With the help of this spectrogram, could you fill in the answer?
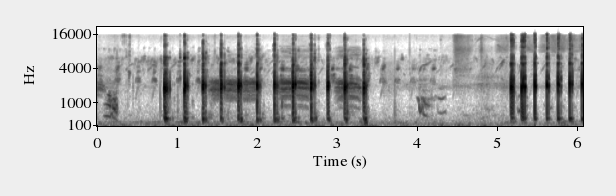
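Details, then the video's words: Francolin pair, Dakhni and Iranian teetar: rapid clipped notes merging into a ringing, grating stretch, a short pause, then a quicker burst of sharp notes. "dakhni teetar jore ki awaz, irani teetar jore ki voice"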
